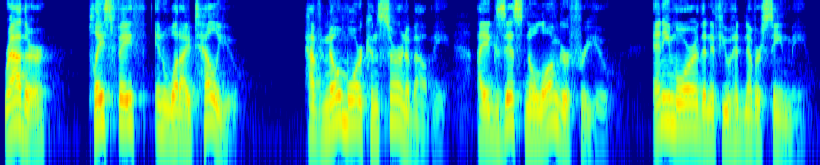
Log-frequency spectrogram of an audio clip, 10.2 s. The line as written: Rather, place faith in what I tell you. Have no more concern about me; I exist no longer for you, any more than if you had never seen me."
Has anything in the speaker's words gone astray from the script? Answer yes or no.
no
